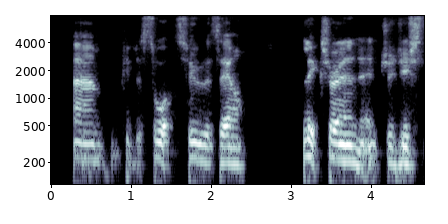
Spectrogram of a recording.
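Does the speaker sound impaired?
Yes: cerebellar atrophy; said to be genetic, significant environmental component, affects speech and balance, worse when tired or stressed; worse today than usual.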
